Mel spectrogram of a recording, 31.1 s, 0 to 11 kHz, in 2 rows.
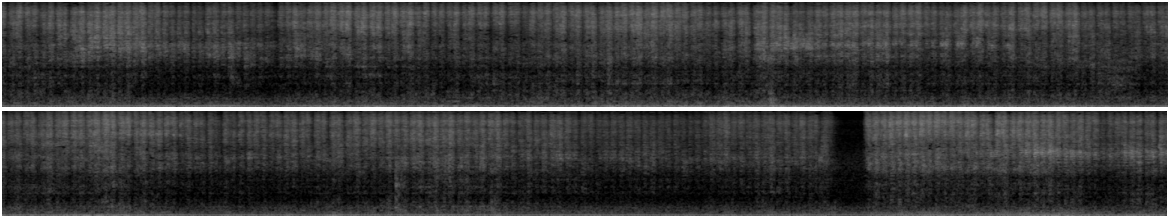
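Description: Charcoal stick scratching over a chalk-pastel layer in fast back-and-forth scribbling strokes, a continuous scratchy hiss with one short break about 27 seconds in.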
